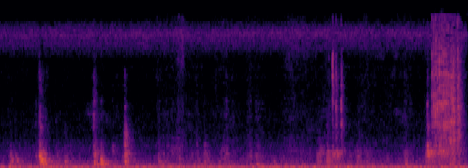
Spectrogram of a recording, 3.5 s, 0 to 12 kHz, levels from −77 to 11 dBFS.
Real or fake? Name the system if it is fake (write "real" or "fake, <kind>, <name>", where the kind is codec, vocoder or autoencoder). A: real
